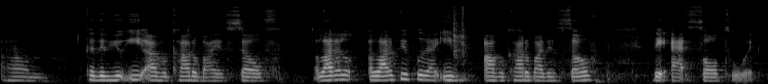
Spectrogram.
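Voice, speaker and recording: A woman's voice: lowish voice, fairly even intonation, normal speed. A woman from New York hosting a live cooking stream, chatting casually with viewers and laughing often. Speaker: cooking show host.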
